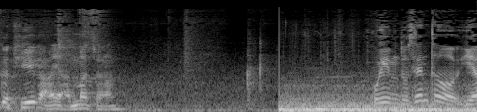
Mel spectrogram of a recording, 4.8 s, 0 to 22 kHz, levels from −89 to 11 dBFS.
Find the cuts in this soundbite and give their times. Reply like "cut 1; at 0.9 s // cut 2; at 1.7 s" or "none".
cut 1; at 2.8 s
